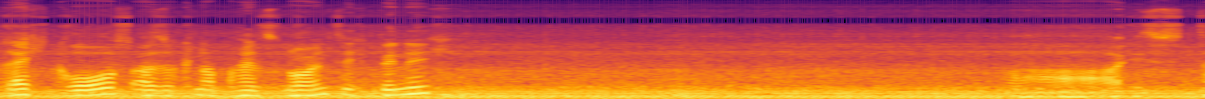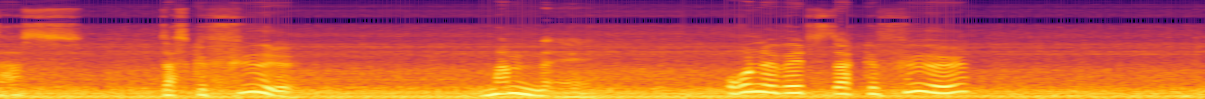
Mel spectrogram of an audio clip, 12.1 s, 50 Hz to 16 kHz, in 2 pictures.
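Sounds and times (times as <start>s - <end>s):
motorcycle engine running steadily: 0.0s - 12.0s.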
